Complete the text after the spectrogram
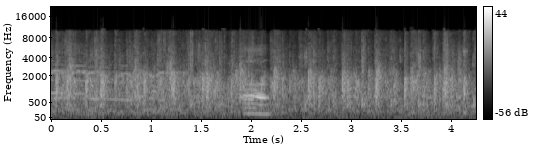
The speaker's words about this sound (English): And if we could just have a round of applause, I thank you so much for everything.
